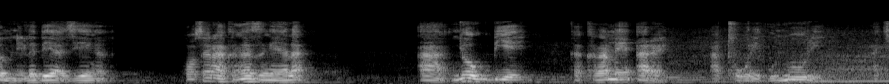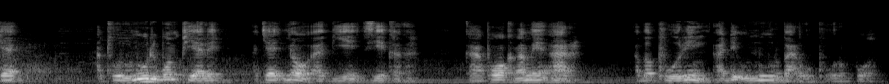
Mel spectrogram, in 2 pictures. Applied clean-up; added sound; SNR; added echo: neural separator model SepFormer DNS4.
